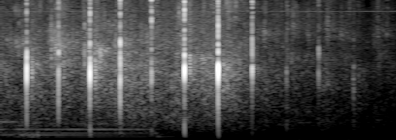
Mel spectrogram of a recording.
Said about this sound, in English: much, boys and girls, and let's give the mummies and daddies a round of applause.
